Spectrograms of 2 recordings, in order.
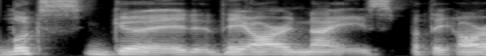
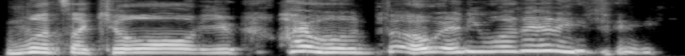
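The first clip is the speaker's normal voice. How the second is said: mock maniacal, insane laughter while talking, higher; 10 semitones higher, 4 dB louder than usual. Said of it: "laughing maniacally like an insane person".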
